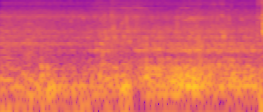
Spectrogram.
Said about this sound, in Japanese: はいということでこんな感じでカヌーでこう紅葉の中を川登ってきたんですけれども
